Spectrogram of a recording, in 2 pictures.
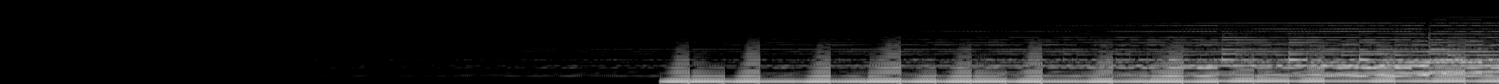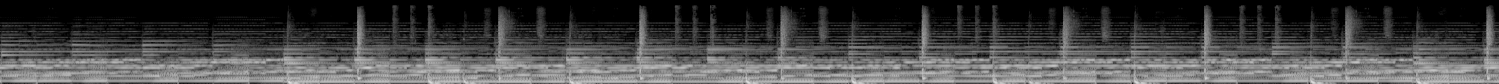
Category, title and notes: Music > Multiple instruments
lighthearted and truthful music sample
simple early 2000's sounding sample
